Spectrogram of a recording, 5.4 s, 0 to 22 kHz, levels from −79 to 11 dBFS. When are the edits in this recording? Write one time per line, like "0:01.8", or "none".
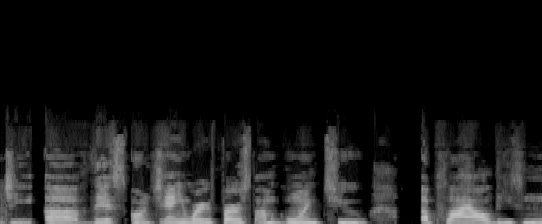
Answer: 0:02.5
0:04.0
